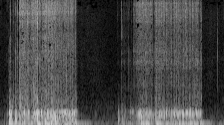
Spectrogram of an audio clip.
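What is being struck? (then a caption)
Bristle brush on a foam microphone windscreen. A white plastic bottle brush with soft bristles is brushed and rubbed with the fingertips across a black foam windscreen over a microphone. Two passes of dense, scratchy rubbing, each lasting over a second with a short quiet gap between them, combine a strong low, muffled rumble with a bright hiss.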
